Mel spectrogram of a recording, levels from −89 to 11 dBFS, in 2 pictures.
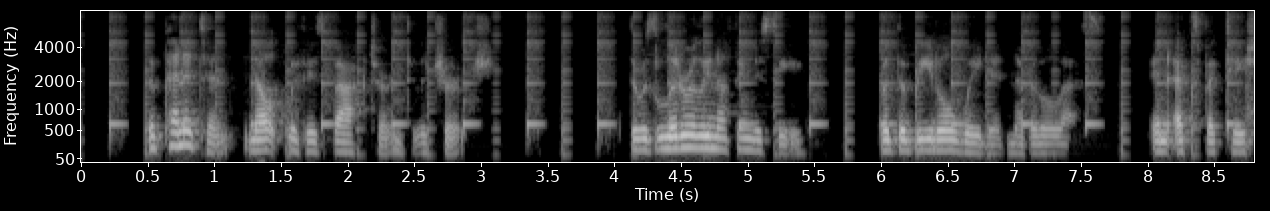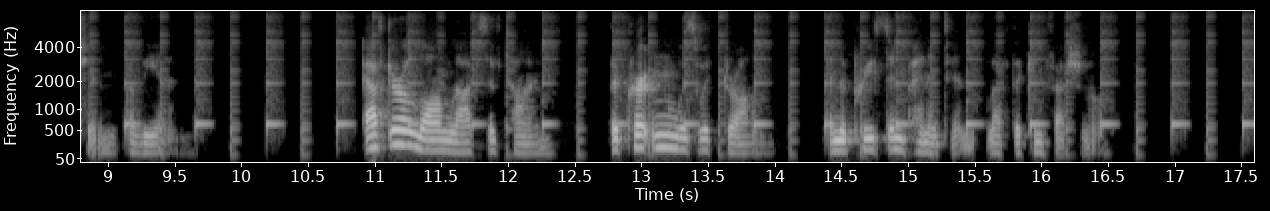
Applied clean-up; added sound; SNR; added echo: classical method spectral subtraction.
